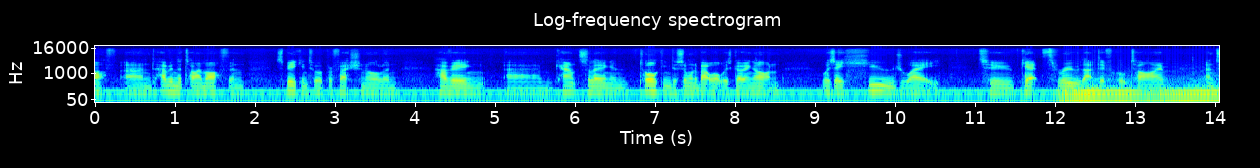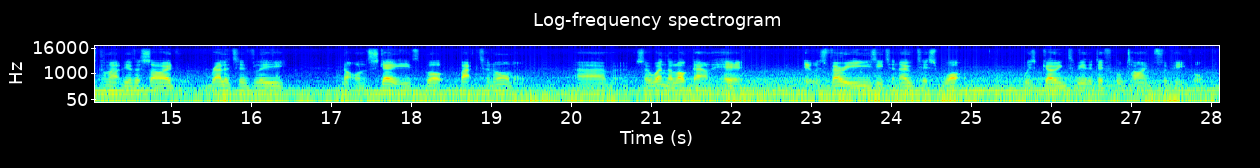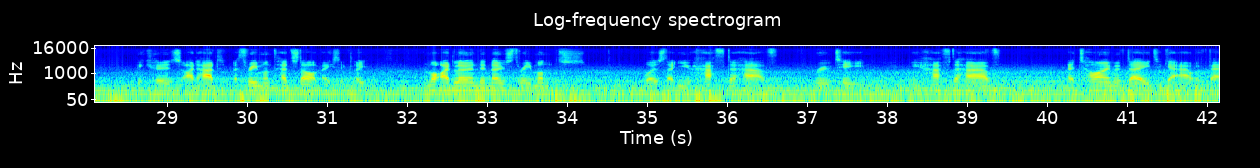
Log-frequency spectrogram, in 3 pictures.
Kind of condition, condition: setting, inside a vehicle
